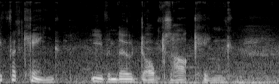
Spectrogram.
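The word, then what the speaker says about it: cŵn: key key is dog kin is dogs king without the G for King even though dogs are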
